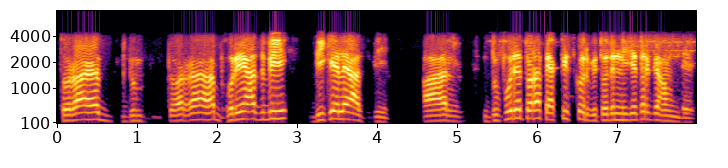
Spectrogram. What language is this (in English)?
Bangla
